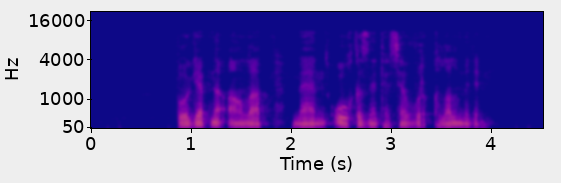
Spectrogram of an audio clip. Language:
Uyghur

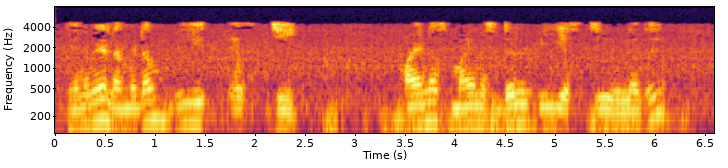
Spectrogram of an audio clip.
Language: Tamil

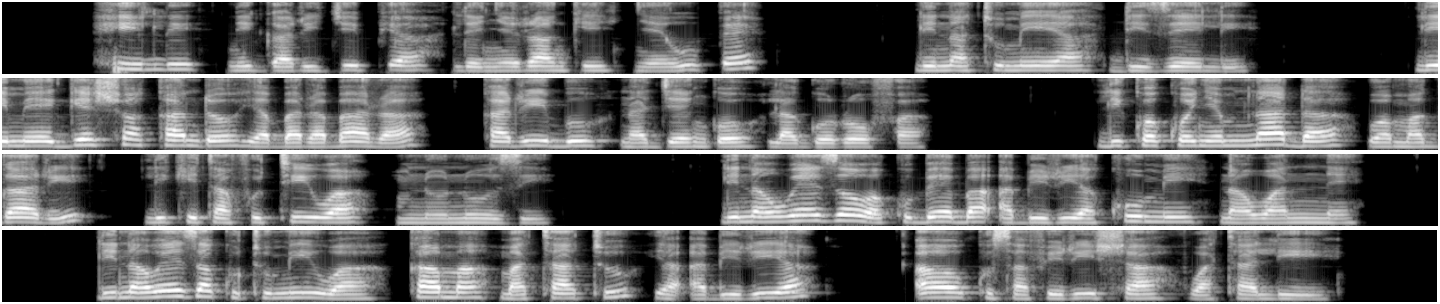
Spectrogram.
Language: Swahili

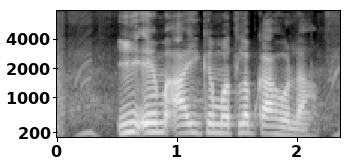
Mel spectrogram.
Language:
Bhojpuri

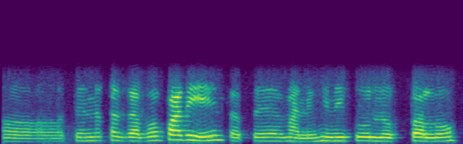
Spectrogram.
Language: Assamese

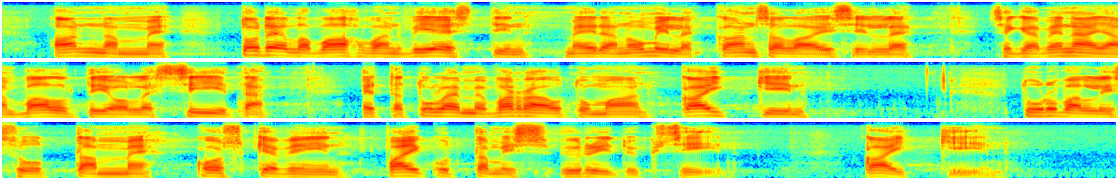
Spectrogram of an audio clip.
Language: Finnish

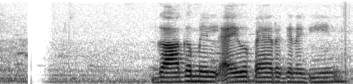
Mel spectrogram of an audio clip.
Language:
Sinhala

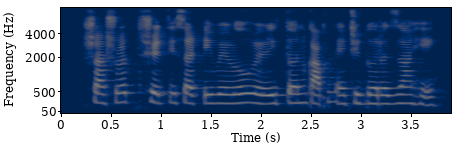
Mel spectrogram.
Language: Marathi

